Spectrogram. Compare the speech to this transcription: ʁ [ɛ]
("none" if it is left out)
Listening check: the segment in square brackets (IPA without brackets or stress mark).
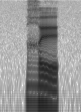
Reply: ɛ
